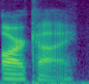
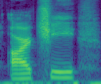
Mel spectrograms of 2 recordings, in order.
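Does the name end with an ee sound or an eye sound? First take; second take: eye sound; ee sound. First: The name ends with an eye sound. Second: The name ends with an ee sound. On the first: The speaker calls it right. "it really is pronounced Arkai" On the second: The speaker calls it wrong. "mispronounced his name and, and said it Archie"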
